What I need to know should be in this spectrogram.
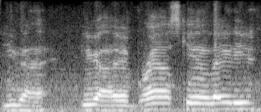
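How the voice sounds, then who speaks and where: A man's voice: medium pitch, a little slow. A man from South Carolina with a Southern accent, chatting casually in a live group conversation. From South Carolina, near Columbia, United States. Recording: muffled audio with faint vehicle noise.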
